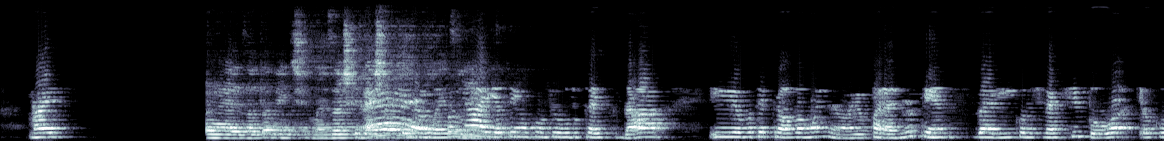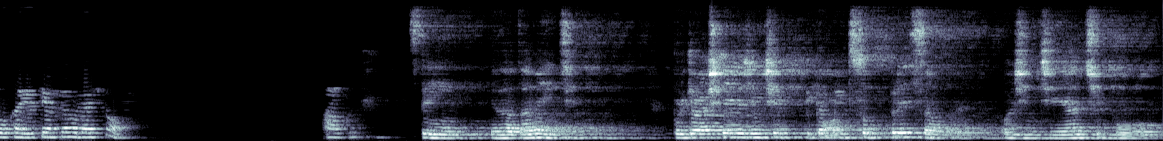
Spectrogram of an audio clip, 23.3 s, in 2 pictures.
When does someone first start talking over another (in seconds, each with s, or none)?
3.6 s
